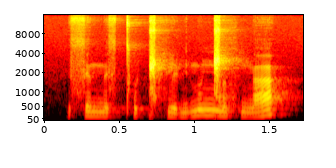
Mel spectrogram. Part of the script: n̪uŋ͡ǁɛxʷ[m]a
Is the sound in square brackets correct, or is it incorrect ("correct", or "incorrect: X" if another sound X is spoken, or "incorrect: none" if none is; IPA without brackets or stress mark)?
incorrect: ŋ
